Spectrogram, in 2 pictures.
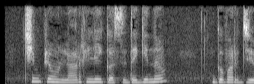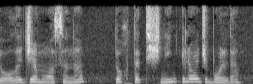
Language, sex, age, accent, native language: Uzbek, female, 25-34, Toshkent shahri, Uzbek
